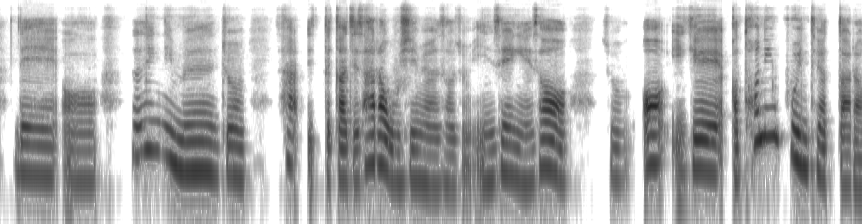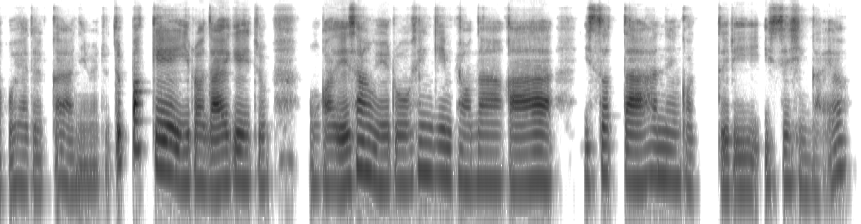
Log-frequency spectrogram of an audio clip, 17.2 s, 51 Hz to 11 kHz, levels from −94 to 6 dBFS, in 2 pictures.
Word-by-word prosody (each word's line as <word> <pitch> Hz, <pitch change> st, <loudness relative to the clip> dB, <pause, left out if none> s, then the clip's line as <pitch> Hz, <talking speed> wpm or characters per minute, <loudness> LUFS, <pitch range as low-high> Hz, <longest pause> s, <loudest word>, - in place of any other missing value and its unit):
네. 170 Hz, -2 st, -3 dB
어. 150 Hz, 0 st, -8 dB, 0.4 s
선생님은 215 Hz, -, -1 dB
좀 170 Hz, -2 st, -3 dB, 0.3 s
살 -, -, -4 dB
이때까지 155 Hz, -2 st, 0 dB
살아오시면서 145 Hz, -10 st, +1 dB
좀 130 Hz, -, -12 dB
인생에서 160 Hz, +3 st, 0 dB, 0.3 s
좀 155 Hz, -, -13 dB
'어, 220 Hz, 0 st, +8 dB
이게 195 Hz, -2 st, +2 dB
약간 -, -, -3 dB
터닝포인트였다.'라고 200 Hz, -, 0 dB
해야 135 Hz, -1 st, -10 dB
될까요? 125 Hz, -1 st, -8 dB
아니면 70 Hz, +1 st, -10 dB
좀 -, -, -20 dB
뜻밖의 195 Hz, -, +4 dB
이런 145 Hz, -1 st, -2 dB
'나에게 145 Hz, +2 st, +4 dB
좀 140 Hz, 0 st, -9 dB, 0.4 s
뭔가 135 Hz, 0 st, -4 dB
예상외로 145 Hz, -1 st, +2 dB
생긴 170 Hz, -2 st, -4 dB
변화가 145 Hz, -1 st, +2 dB, 0.3 s
있었다.' 160 Hz, 0 st, +2 dB, 0.2 s
하는 160 Hz, -2 st, -5 dB
것들이 130 Hz, -3 st, -8 dB
있으신가요? 145 Hz, +5 st, -1 dB
155 Hz, 280 characters per minute, -22 LUFS, 140-185 Hz, 0.4 s, 어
